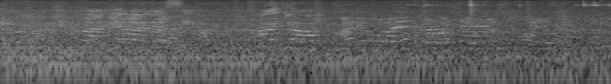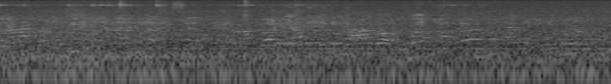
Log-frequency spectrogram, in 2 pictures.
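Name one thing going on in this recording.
A train rumbles and clatters slowly along the tracks.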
